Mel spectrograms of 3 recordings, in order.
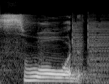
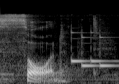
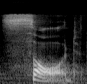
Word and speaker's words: sword: This is not sword. This is sword. Skip pronouncing the W. Just say sword.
